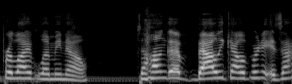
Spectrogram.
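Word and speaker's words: Tujunga: Okay, so the J is pronounced as an H. Tahunga? Did I say it right, Boxing for Life? Let me know. Tahunga Valley, California.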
